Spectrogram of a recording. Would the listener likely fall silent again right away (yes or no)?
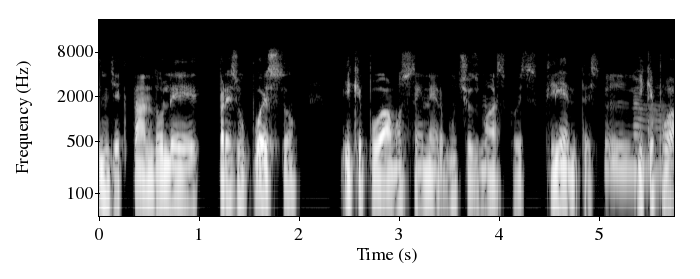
yes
